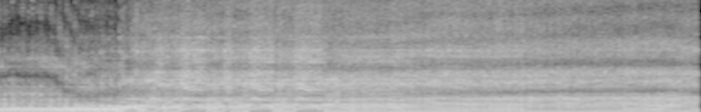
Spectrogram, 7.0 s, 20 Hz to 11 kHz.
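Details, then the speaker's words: Poulan Farmhand 2500 two-stroke chainsaw, converted from 3/8 low-profile to .325 chain, started on choke. It revs up crisply, then holds a steady high pitch that sags only slightly while cutting wood. Normal running under load. "But it's been my experience, I've had several of these at this point, as long as you've got a decent fuel system, they run decent, you know, they're a totally decent little saw."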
